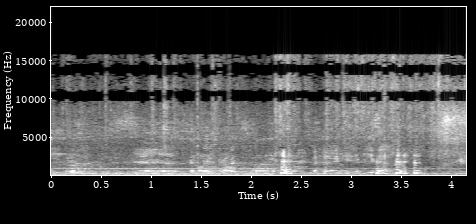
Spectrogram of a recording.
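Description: Aluminium foil crinkles as a burrito is wrapped.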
